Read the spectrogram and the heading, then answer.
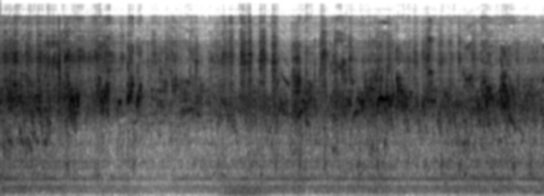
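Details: A colony of budgerigars with other birds gives harsh squawks and chattering chirps from many birds. Occasional louder bursts and a thin whistled note appear near the end.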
